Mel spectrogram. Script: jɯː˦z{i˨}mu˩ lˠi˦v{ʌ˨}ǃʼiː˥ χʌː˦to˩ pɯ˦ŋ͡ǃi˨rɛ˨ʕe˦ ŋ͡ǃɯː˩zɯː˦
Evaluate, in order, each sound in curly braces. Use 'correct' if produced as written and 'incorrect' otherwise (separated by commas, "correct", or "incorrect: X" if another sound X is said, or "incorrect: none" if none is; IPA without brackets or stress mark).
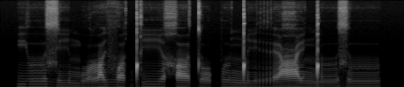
correct, incorrect: ʌ˦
